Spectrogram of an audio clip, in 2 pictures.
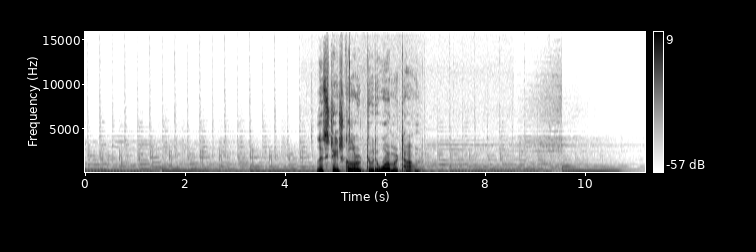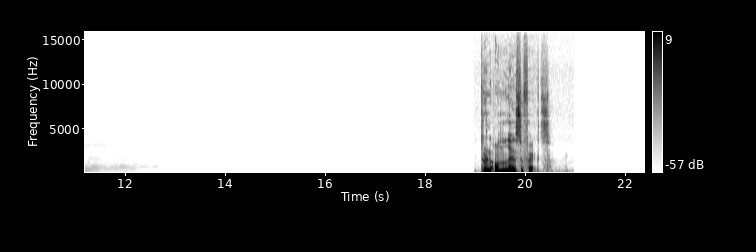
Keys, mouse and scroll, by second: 0.2 click, 1.2-1.6 drag, 2.3 click, 2.5 click, 4.4 click, 5.9 click, 7.1 click, 7.9 click, 8.2 click, 9.2 click, 10.1 click, 10.5 click, 12.7 click, 13.2 F9, 14.9-15.3 middle drag, 17.0 middle click, 20.3 click.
